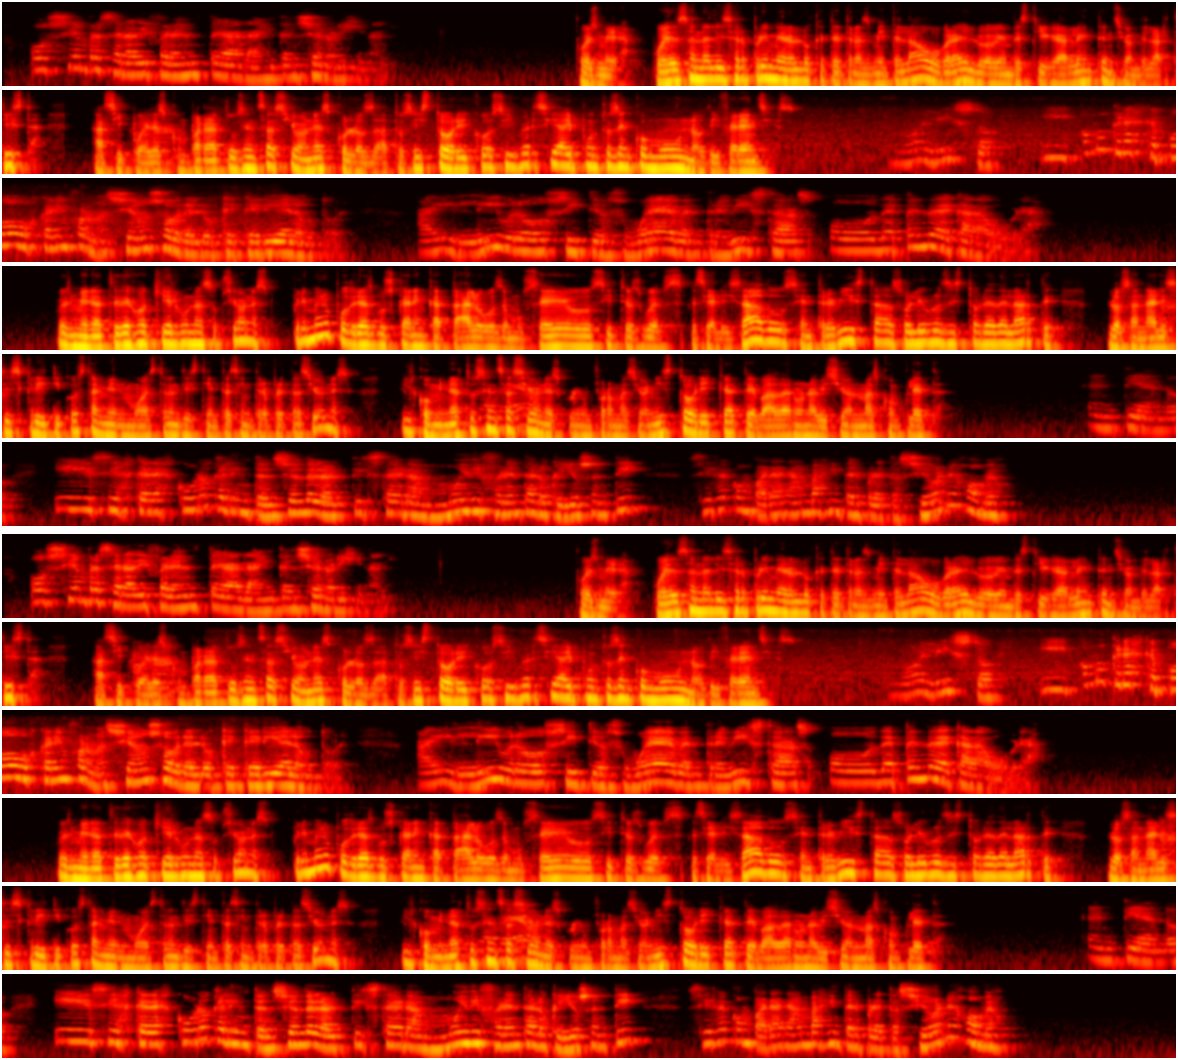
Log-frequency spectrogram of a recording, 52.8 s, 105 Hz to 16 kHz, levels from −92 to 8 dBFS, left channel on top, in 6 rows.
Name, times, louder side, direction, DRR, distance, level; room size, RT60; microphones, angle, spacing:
voice 1, 0.2-2.9 9.8-10.1 15.4-16.3 16.6-20.2 20.7-25.4 34.9-35.2 38.8-39.3 43.4-44.1 44.4-48.8 49.2-51.5, right 5 dB, 85° right, 1.0 m, -36 dB
voice 2, 4.3-9.1 9.5-14.7 26.8-34.3 34.7-37.8 38.2-42.3, left 2 dB, 10° left, 0.3 m, -30 dB
sound 1, 10.3-19.7, right 2 dB, 30° right, 1.7 m, -57 dB
5.9 x 5.2 x 3.0 m
head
